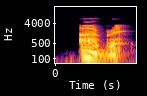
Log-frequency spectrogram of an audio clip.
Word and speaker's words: arbre: in the same way he was taught to pronounce ape, thing, and tree, arbre.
